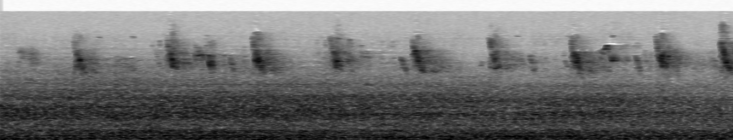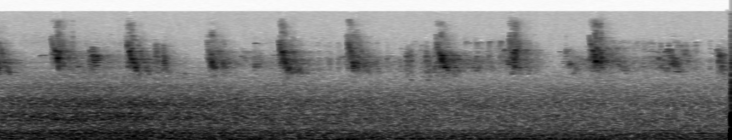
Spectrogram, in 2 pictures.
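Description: Small birds chirping: short, high chirps repeat about twice a second over a steady background hiss of outdoor ambience.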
